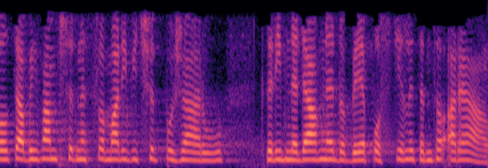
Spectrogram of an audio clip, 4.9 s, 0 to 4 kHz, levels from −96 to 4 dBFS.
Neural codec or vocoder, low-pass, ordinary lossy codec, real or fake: codec, 24 kHz, 0.9 kbps, DualCodec; 3.6 kHz; MP3, 32 kbps; fake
